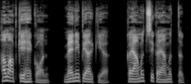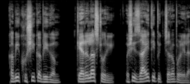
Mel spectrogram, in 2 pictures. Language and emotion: Goan Konkani, neutral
